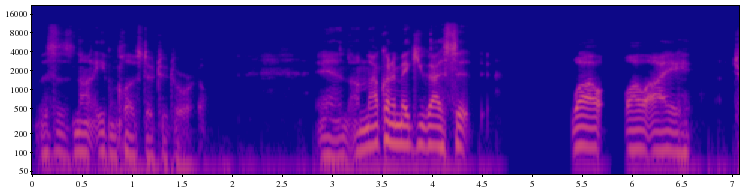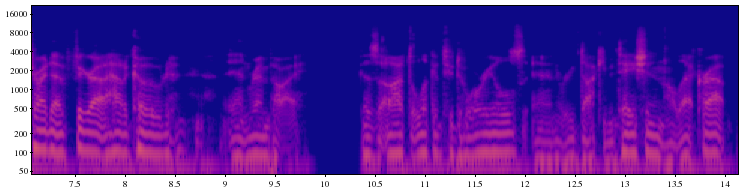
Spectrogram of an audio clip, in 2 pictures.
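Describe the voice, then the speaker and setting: A man with a fairly low voice talks through a screen-recorded software demo. He is informal and halting, thinking aloud as he goes. The sound is fairly dry, as recorded indoors at a computer. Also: no room sound. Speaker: video creator and host.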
